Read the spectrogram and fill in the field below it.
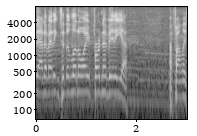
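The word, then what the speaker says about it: Nvidia: dark horse racing out of edington illinois for navidia i finally said it right producer nine seasons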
